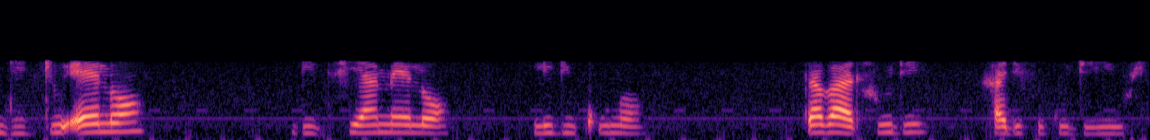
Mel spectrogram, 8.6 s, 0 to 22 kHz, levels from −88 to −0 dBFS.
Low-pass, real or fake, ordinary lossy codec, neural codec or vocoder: 3.6 kHz; real; none; none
